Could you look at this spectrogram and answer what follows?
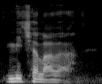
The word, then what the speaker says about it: Michelada: The correct pronunciation for the drink is Michelada.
